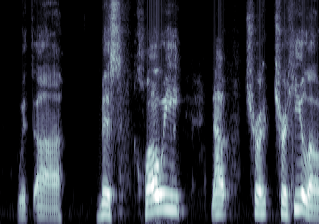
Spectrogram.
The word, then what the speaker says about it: Trujillo: uh Miss Chloe now Trujillo right is that how you pronounce it Trujillo yeah all right I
